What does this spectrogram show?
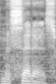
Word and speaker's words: Mercedes: Don't try to correct me, it is actually pronounced in this game Mercedes, which is actually close to the original Spanish pronunciation.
